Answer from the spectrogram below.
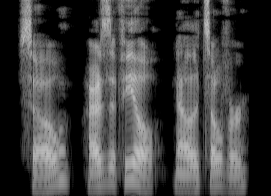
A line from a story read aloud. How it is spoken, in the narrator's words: Tracy asked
